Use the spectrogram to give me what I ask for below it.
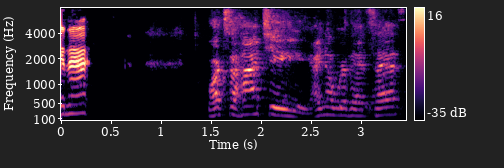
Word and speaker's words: Waxahachie: They named their town that to try and Waxahachie?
